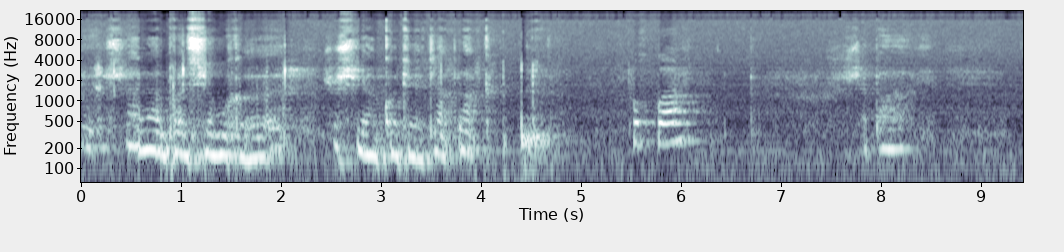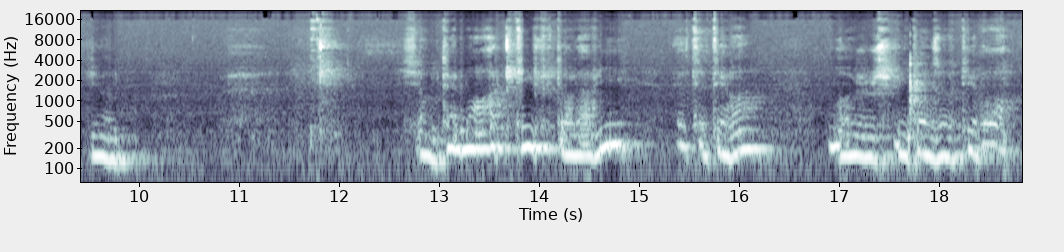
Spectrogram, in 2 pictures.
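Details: Hypophonia in a man with Lewy body disease under speech therapy: soft, weak voice, somewhat hesitant and slow, without major language difficulties.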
